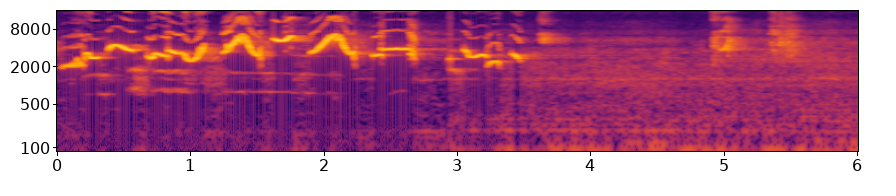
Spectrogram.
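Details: Oriental magpie-robin singing at dusk: a loud run of clear, looping whistled phrases rising and falling, sweeping up in sharp peaks, lasting about three and a half seconds before fading into quiet background hum.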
